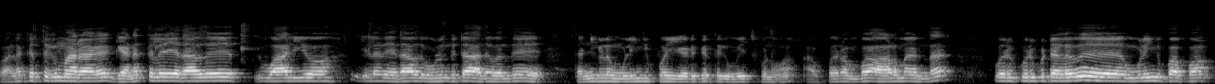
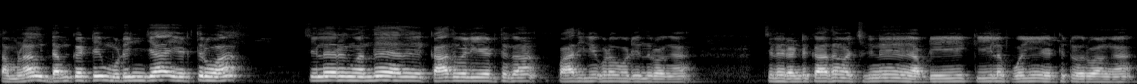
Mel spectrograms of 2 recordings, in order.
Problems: background sounds at intervals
